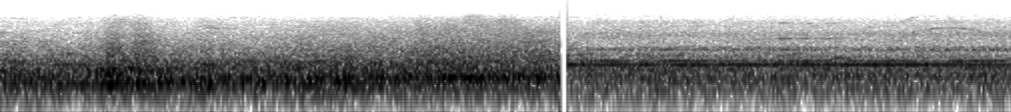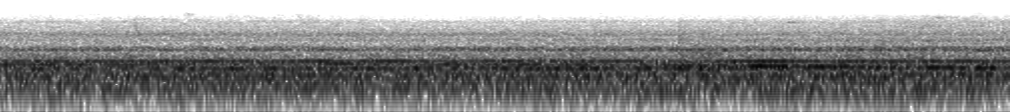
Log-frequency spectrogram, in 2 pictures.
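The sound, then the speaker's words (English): A metro train pulls into Shahe station, a steady low rumble with a sustained humming whine and one sharp click partway through, continuing evenly to the end. “沙河站到了。 We are arriving at 沙河 station.”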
